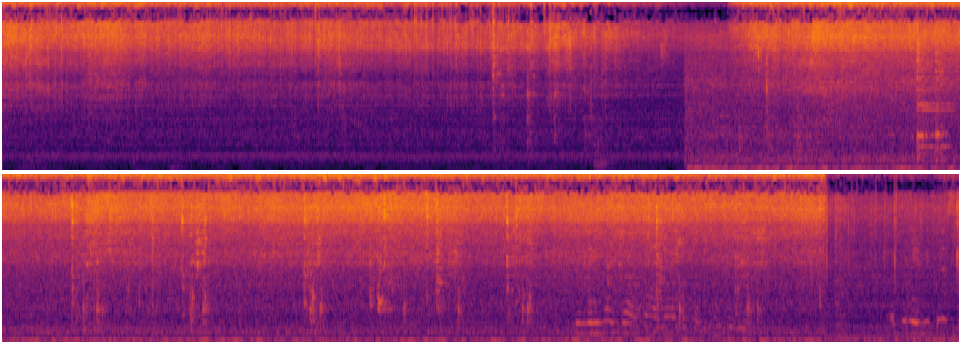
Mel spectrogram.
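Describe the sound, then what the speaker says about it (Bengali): Broad beans frying in a pan after fish and potatoes: a quiet hiss that jumps to a loud, continuous close sizzle partway through, with faint clinks over the constant frying. "সিমটা একটু হালকা ভাজা ভাজা করবো।"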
